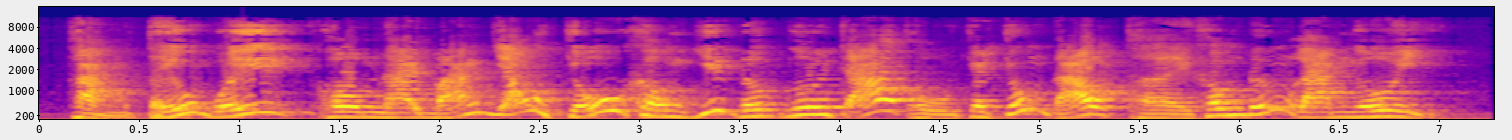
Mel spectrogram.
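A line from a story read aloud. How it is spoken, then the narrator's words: Loud roar. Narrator (Vietnamese): âm ma giáo chủ đã gầm to lên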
